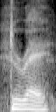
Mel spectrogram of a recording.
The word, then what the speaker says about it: Dryer: The correct way to say Mr. Fred Dreyer. Duray. Fred Duray.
